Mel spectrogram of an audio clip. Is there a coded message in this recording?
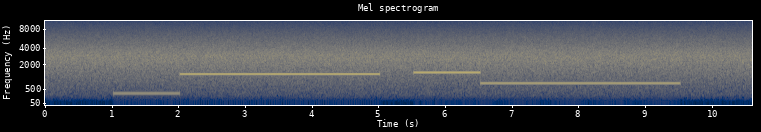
Yes: two-tone page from 1.0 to 9.5 s, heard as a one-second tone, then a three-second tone, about 350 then 1290 Hz, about 1400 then 770 Hz, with radio hiss and a squelch burst at the end.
